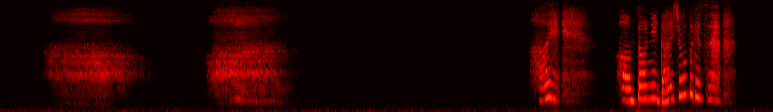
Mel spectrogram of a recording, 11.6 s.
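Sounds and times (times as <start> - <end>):
deep slow breaths taken to calm down: 0.6 - 2.4, 3.1 - 4.6
speech: 9.4 - 11.0.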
